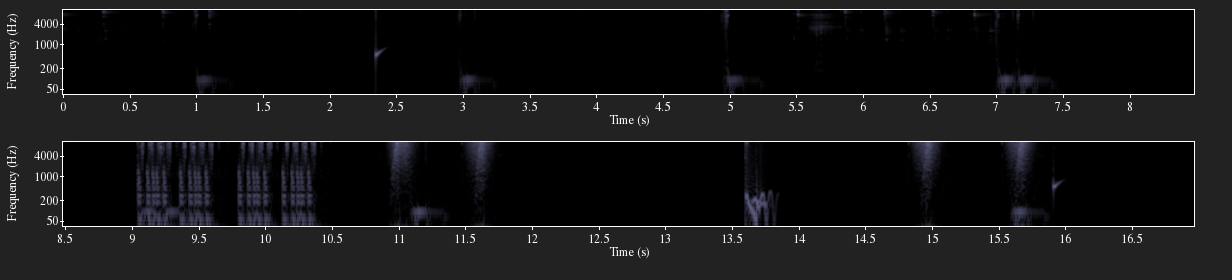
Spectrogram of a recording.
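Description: Footsteps thud at a slow, even pace.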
